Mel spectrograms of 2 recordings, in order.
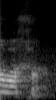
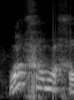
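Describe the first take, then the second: First: Said in the usual way. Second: واخا said high and bright as a teaching example; teaching the Moroccan word واخا; Moroccan word demo. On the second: Shown as a demonstration. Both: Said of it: "قولي لي واخا".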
